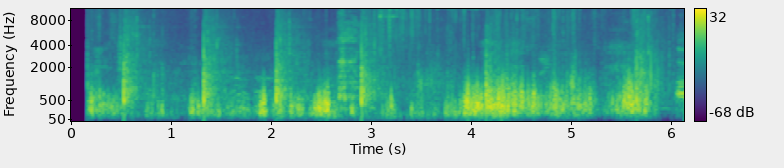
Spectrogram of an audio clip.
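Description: Indistinct voices of people talking, broken by several sharp knocks.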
